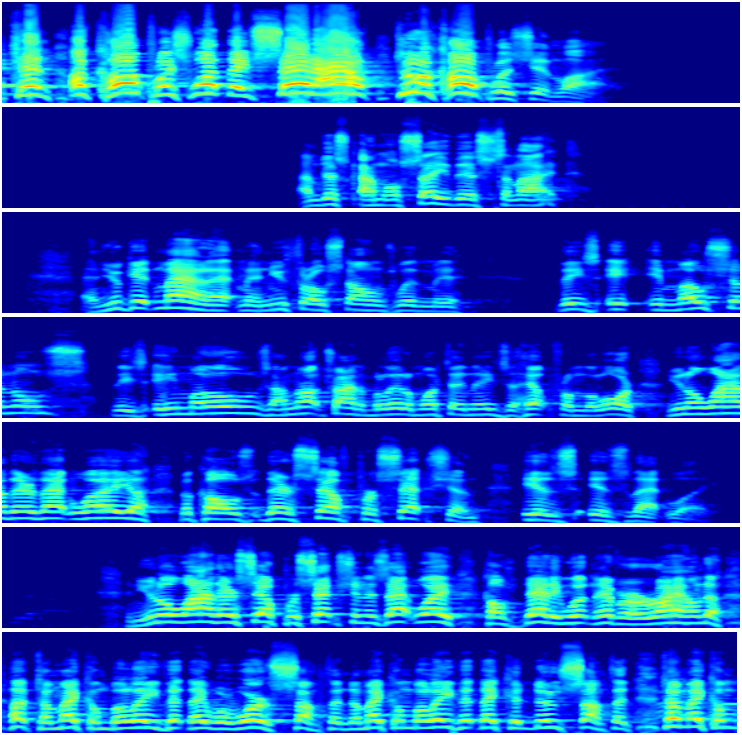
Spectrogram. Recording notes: A message preached at Crossroads Baptist Church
